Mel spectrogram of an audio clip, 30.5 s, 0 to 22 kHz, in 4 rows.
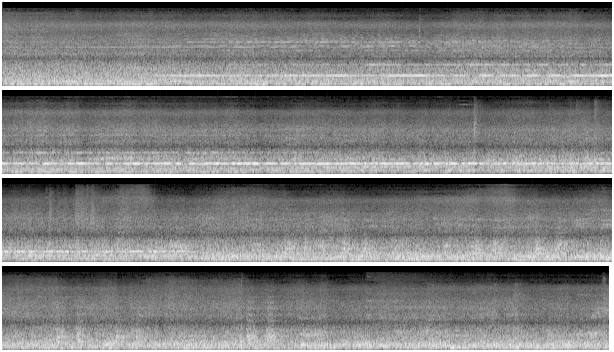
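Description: Kintetsu 22000 series limited express electric train pulling out of an underground station. A steady whine from its electric drive, with fainter tones rising as it gathers speed, gives way about halfway through to a rumble and clatter of wheels on rail as the cars roll past and away.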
